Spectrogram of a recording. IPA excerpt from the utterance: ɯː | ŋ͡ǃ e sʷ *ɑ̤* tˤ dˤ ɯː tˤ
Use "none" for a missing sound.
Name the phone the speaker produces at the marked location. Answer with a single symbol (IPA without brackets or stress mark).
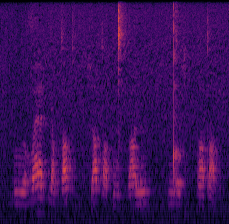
ɑ̤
